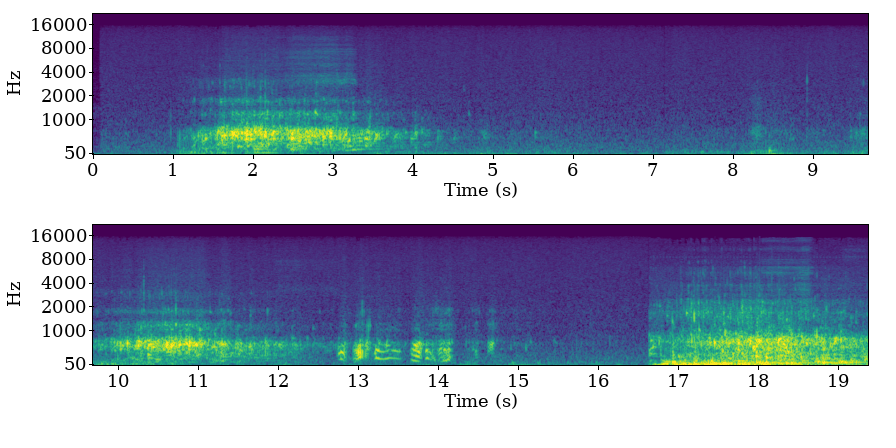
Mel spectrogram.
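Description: Scuba bubbles rumble and gurgle underwater as a diver breathes out, in bursts.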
